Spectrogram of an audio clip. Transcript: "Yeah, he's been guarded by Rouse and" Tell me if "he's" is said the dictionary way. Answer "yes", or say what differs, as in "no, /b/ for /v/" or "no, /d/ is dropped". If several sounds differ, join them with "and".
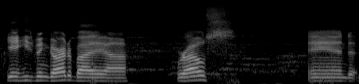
yes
